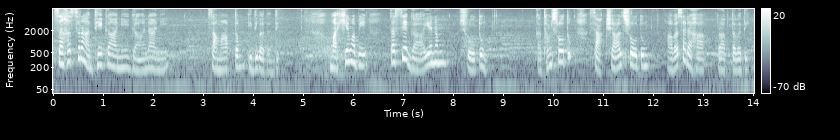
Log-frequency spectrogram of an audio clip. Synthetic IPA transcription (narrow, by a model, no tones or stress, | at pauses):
sɐɦɐsɾɐɐd̪ʱikaːniɡaːnaːni | sɐmaːpt̪ɐmid̪iʋɐd̪ɐd̪i | mɐhjɐmɐbit̪ɐsjɐɡaːjɐnɐm | ʃɾoːt̪um | kɐt̪ʰɐmʃɾoːt̪um | saːkʂaːlʃɾoːt̪um | ɐʋɐsɐɾɐɦɐpɾaːpt̪ɐʋɐt̪i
